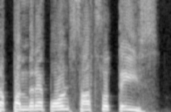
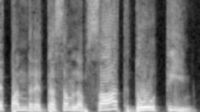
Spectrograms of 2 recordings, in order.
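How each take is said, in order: First: पन्द्रह point सात सौ तेईस read with सात सौ तेईस as one whole number; mock student reading point सात सौ तेईस as seven hundred twenty-three; wrong decimal reading. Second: दशमलव then सात दो तीन, each digit said separately; correct decimal reading. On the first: Teacher shows how a student wrongly reads पन्द्रह point सात सौ तेईस as a whole number. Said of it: "गलत है ये pronunciation". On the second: Teacher shows students to say सात दो तीन digit by digit after दशमलव. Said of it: "ऐसे पढ़ा जाएगा इसको". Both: Shown as a demonstration.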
